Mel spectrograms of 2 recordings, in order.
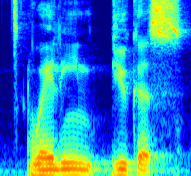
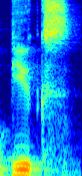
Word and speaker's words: Beukes: And so I got my friend Waylene Beukes, or Beukes, depends how you say it.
